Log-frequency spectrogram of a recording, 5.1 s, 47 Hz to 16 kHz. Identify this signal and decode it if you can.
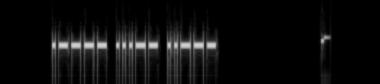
Morse code, heard as a keyed tone, about 28 wpm, 700 Hz. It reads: 132
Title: Numbers - 3-Digit 28wpm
